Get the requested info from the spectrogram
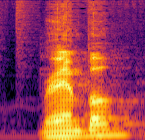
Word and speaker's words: Rambeau: Monica Rambeau. Rambeau? How do you say her last name? – Rambeau. – Rambeau.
